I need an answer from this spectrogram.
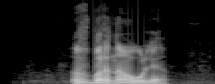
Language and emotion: Russian, neutral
